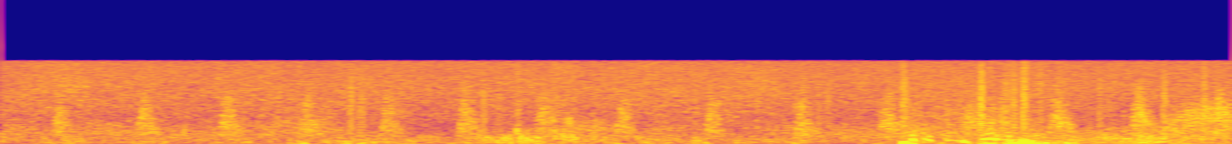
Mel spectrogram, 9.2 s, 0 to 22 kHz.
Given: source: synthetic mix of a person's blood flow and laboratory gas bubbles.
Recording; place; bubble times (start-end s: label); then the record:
Doppler ultrasound of blood flow; subclavian vein
3.85-3.90 s: bubbles
4.13-4.32 s: bubbles
From the record:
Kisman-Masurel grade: 111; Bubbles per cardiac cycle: 1 to 2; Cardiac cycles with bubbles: 1 to 10%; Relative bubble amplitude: barely perceptible (0.100 to 0.250); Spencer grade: 1 (occasional bubble signal discernible with the cardiac motion signal, with majority of cardiac periods free of bubbles); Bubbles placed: anywhere in the cardiac cycle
